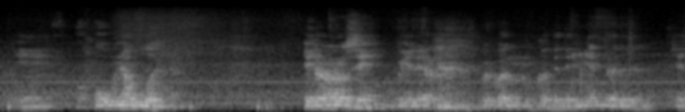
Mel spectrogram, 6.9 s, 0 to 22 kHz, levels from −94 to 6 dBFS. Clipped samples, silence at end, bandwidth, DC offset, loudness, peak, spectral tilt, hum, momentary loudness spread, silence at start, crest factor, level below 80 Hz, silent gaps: under 0.1%; 0 s; 15 kHz; under 0.1%; -31 LUFS; -14 dBFS; -7 dB/octave; none; 20 LU; 0 s; 18 dB; -78 dBFS; none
